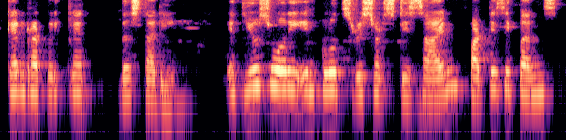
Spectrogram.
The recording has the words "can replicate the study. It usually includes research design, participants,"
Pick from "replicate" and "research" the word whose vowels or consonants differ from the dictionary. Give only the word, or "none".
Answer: none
